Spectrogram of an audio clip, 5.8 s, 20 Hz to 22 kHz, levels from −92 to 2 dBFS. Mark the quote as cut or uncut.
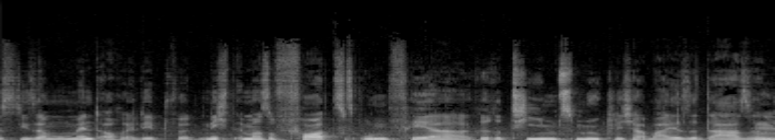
cut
